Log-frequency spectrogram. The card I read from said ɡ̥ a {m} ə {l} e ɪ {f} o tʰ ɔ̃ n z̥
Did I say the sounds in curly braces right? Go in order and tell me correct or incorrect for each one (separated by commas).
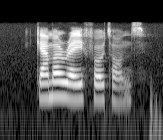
correct, incorrect, correct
